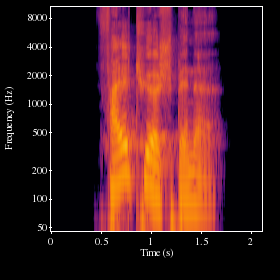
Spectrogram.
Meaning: trapdoor spider
- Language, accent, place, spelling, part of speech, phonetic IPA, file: German, Germany, Berlin, Falltürspinne, noun, [ˈfaltyːɐ̯ˌʃpɪnə], De-Falltürspinne.ogg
